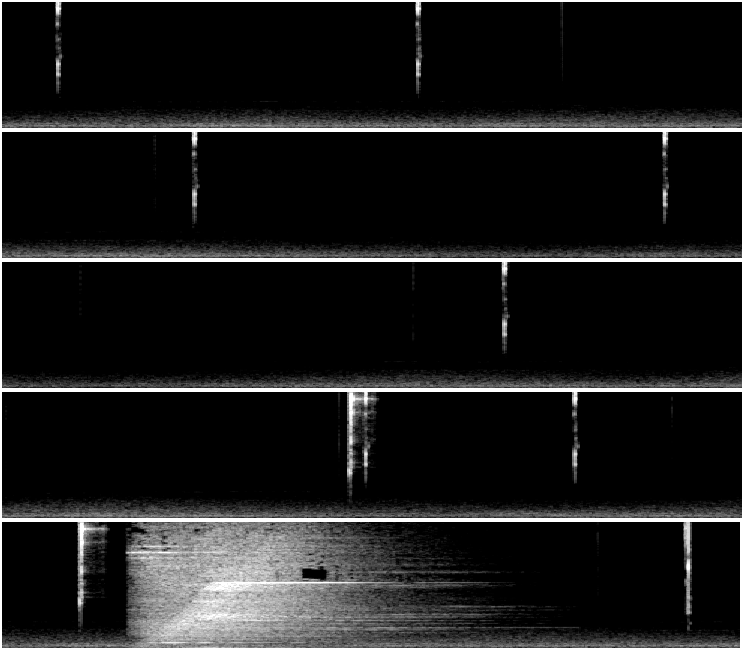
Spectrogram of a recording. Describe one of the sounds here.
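A low ambient drone hums steadily underneath.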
